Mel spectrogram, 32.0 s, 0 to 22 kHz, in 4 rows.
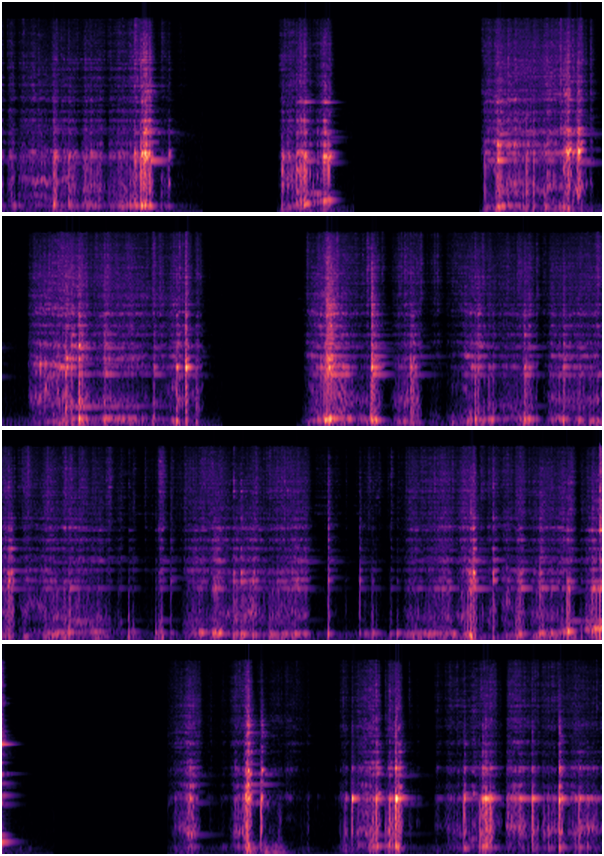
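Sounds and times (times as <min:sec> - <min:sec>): ceramic jar scraping on surface: 0:00.0 - 0:02.4, 0:03.7 - 0:04.6, 0:06.4 - 0:10.7, 0:12.1 - 0:24.3, 0:26.2 - 0:32.0.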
